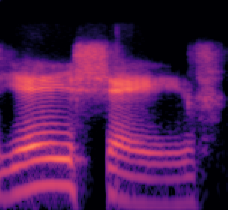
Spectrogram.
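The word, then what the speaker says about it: יֵשֵׁב: imperfect of yashav is yay shave i'm gonna i'm gonna just gonna drive jason crazy but i'm gonna pronounce my e's long so you can distinguish between the vowels otherwise it can get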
